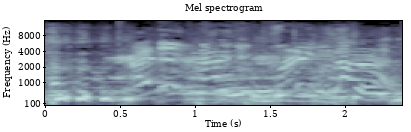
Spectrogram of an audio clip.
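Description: Excited voices of a small group exclaiming and cheering in high, rising tones, without clear words.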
